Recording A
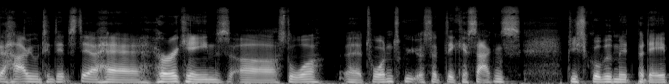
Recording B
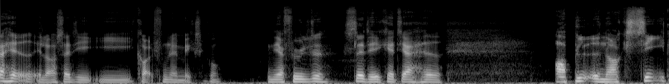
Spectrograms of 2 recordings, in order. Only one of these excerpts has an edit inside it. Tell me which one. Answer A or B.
B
